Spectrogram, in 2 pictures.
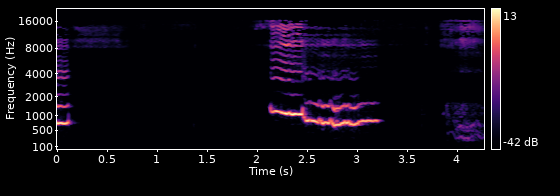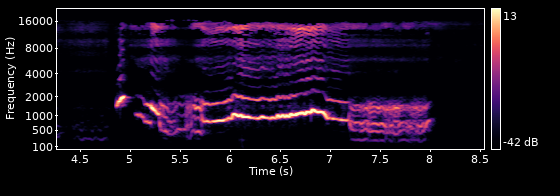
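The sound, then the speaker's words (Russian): A small female pet dog whines and whimpers to be taken for a walk, in several high, wavering bursts. It starts with a short cry, then a longer rising-and-falling whine that breaks into yelps. No one speaks. “А это наша собачка просит тебя поскорее вставать, чтобы ее вывести на прогулку.”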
